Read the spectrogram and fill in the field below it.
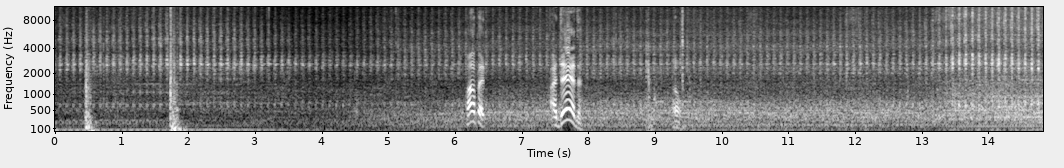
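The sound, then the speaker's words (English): A running engine heard up close with a rapid, steady mechanical ticking like a knocking rod, joined by a few sharp clunks; people talk briefly over it. “Well, that is definitely a tick. That's a lot of ticking.”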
